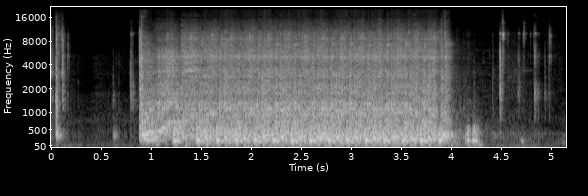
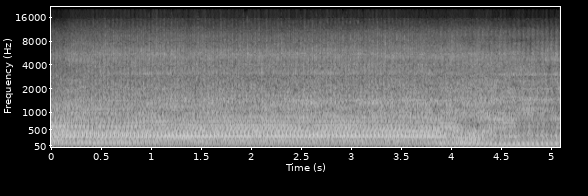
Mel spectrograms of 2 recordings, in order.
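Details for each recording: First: John Deere riding mower with Briggs & Stratton engine, reported as won't start after shutdown: starter spins it evenly about three or four beats a second for three seconds but it never catches; valve adjustment suspected. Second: John Deere riding mower with Briggs & Stratton engine, started on choke after a freezing night, following the valve adjustment that fixed its no-start; the single-cylinder runs strong and even at about three beats a second, then settles smoothly, healthy.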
